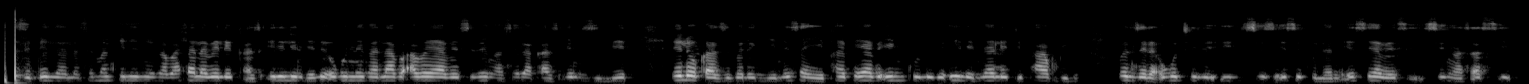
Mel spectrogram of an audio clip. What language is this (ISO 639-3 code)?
nde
